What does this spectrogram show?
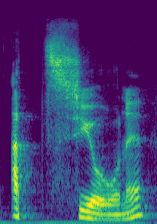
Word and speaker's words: azione: Qui scriviamo due Z e il suono è lungo, ma per esempio in azione, scriviamo una sola Z, ma comunque è come se fossero due Z, cioè il suono è lungo.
